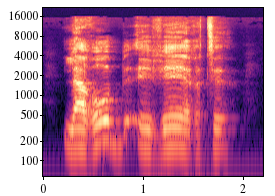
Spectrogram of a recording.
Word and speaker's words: verte: La robe est verte. حطينا لكلمة verte فأصبحت تلفظ الت، فنقول la robe est verte.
